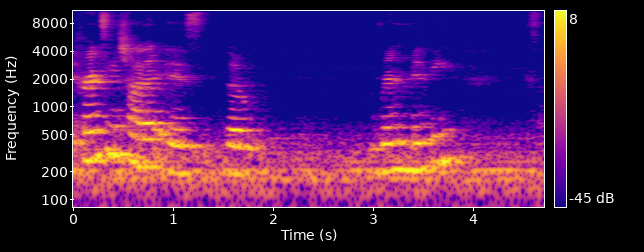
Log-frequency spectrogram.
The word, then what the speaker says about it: renminbi: The currency in China is the renminbi.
